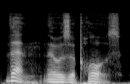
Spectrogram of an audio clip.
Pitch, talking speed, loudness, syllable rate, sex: 115 Hz, 230 wpm, -17 LUFS, 6.3 syllables/s, male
